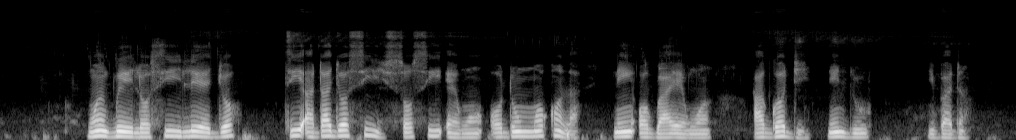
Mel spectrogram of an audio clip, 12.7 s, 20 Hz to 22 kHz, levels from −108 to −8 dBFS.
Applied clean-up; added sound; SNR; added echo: neural mask model Resemble Enhance denoiser.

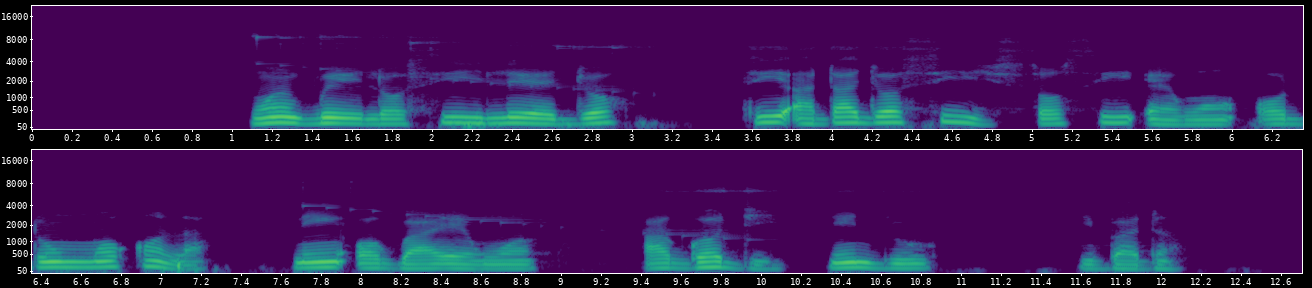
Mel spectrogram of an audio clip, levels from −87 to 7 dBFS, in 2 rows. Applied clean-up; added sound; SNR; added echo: neural mask model DeepFilterNet 3.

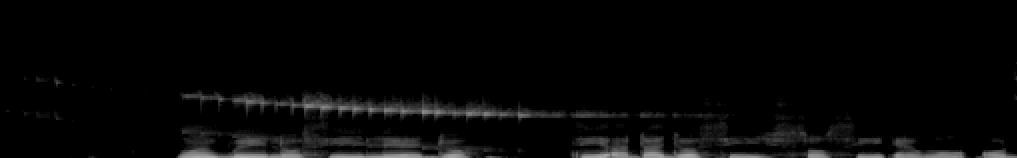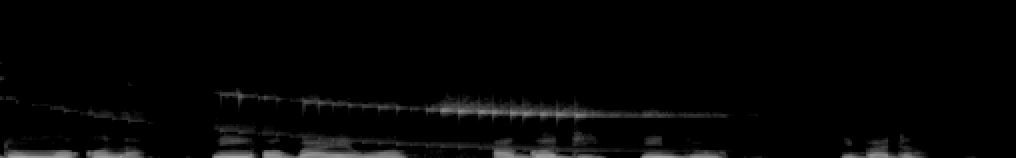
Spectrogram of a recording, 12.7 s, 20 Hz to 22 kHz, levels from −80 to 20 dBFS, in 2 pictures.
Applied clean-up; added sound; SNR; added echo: neural mask model RNNoise.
